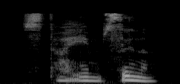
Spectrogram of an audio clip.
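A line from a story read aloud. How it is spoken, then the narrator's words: Whispered. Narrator (Russian): шепнул он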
